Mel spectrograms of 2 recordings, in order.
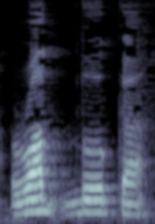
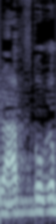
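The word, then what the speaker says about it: رَبُّكَ: রব্বুকা, এখানে রাব্বুকা বলবেন না, রটা মোটা করে রব্বুকা।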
